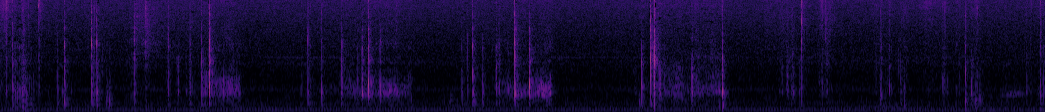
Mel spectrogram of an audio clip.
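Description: Long nails scratch the top of a hollow cardboard Earl Grey tea bag box, then fingertips tap on it. Short, soft scratching bursts mix with quick, dry taps that stop almost instantly. A low steady hum sits underneath throughout.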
